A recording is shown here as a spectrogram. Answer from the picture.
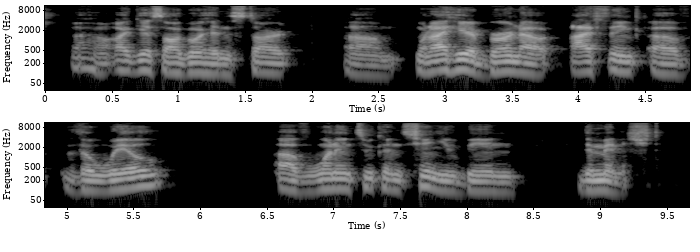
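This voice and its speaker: A man with a plain, everyday voice, fairly low in pitch, with fairly even intonation, on a very clean recording with a silent background. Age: 30s. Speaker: realtor, life coach and poet. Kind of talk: podcast conversation.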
